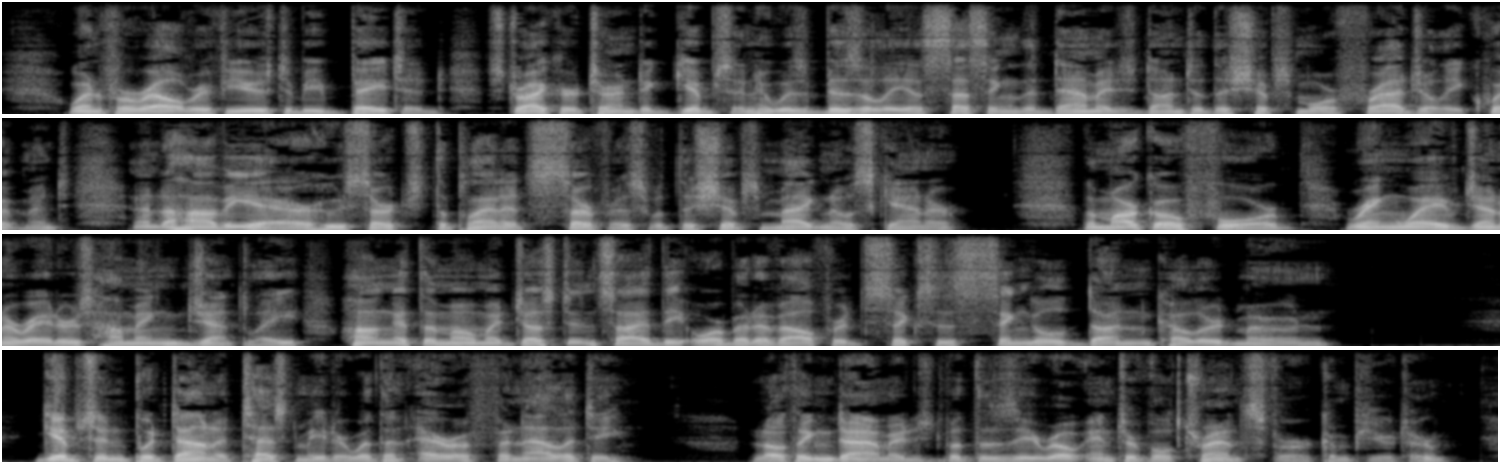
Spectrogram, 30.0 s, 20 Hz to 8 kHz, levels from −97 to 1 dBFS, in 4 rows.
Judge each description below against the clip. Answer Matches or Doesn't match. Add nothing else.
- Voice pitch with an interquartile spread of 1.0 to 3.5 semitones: Matches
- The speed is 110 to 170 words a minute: Matches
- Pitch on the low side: Matches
